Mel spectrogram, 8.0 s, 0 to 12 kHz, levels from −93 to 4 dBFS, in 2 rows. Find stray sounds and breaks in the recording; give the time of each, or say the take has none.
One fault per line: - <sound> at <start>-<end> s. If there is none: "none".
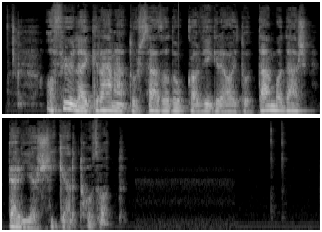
none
